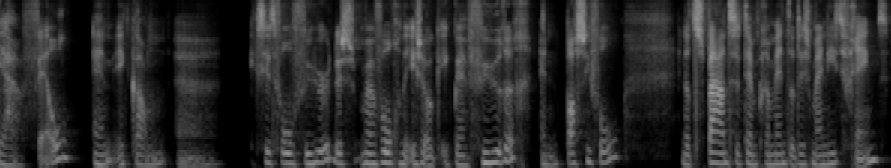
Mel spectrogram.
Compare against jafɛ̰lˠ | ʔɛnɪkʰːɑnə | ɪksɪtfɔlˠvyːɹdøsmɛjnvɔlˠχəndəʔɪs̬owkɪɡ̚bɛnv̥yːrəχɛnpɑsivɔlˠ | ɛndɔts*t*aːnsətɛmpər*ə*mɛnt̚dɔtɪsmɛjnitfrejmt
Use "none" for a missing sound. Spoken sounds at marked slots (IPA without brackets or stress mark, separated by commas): p, a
